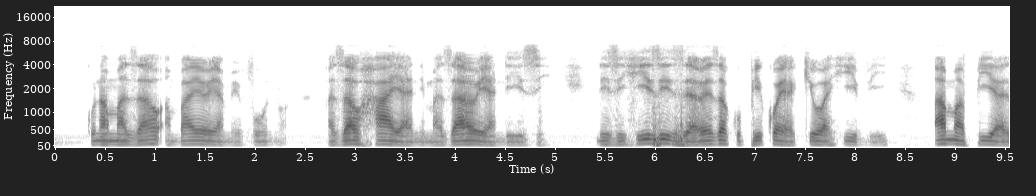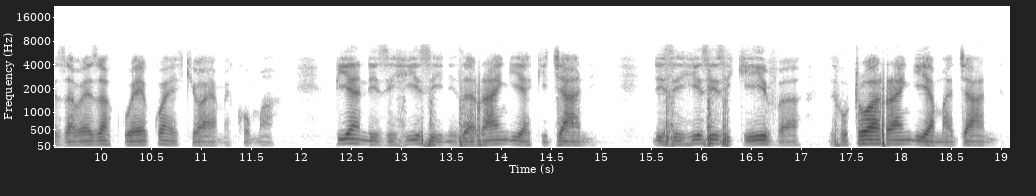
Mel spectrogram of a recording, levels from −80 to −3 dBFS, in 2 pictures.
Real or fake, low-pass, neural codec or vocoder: fake; 7.2 kHz; codec, 16 kHz in and 24 kHz out, 1 kbps, XY-Tokenizer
